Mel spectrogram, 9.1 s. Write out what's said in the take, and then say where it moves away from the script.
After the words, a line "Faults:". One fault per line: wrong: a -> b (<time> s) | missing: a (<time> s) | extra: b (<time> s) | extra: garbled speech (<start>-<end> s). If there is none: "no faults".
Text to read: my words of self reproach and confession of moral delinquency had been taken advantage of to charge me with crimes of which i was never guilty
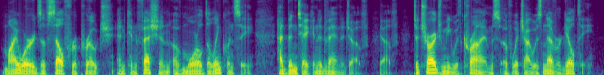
my words of self reproach and confession of moral delinquency had been taken advantage of of to charge me with crimes of which i was never guilty
Faults:
extra: of (5.7 s)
